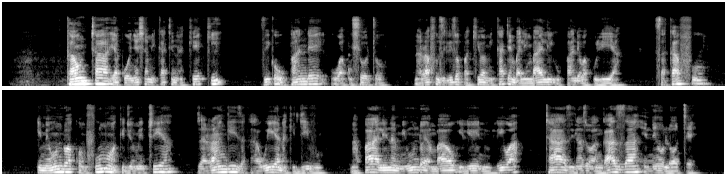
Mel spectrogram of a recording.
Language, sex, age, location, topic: Swahili, male, 18-24, Nairobi, finance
